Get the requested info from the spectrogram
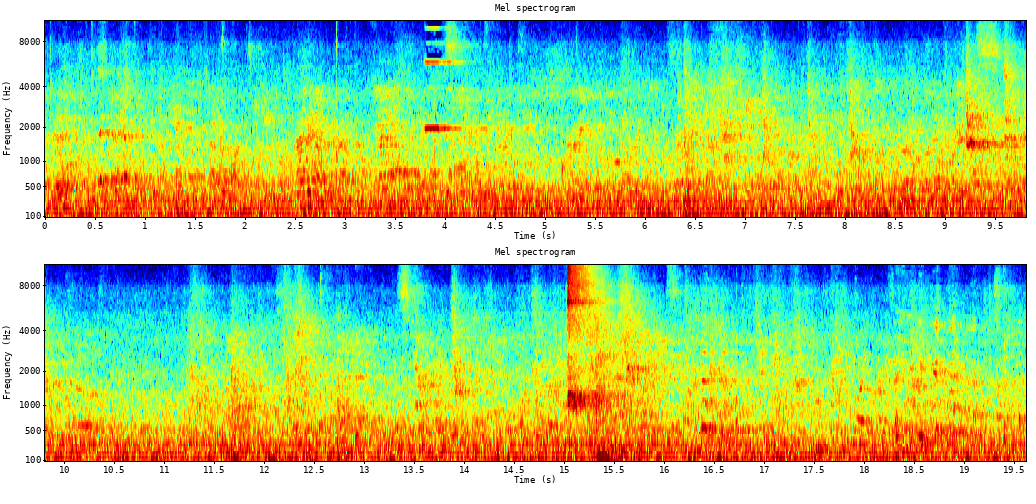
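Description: Steady low hum of a large fencing hall, with faint scuffs of fencers' footwork. About fifteen seconds in comes one sharp impact that rings briefly.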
